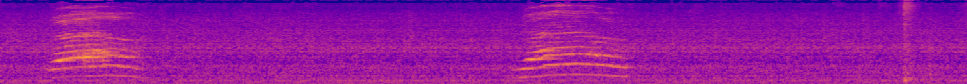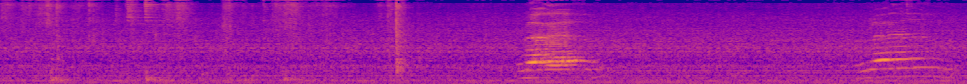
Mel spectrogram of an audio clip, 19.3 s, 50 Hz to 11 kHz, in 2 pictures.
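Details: A 3-year-old Siamese cat using the toilet gives long, drawn-out meows that rise and fall, several seconds apart, voicing discomfort from constipation.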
